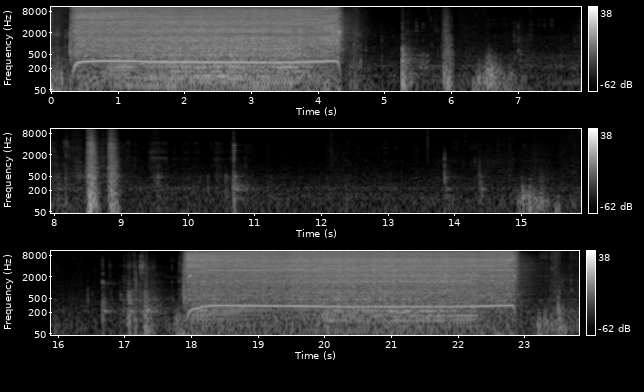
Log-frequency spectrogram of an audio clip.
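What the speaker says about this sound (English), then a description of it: "And I have a drill bit with a stop collar on it." A power drill fitted with a stop-collar bit bores into a wooden table leg for dowel pins. It makes two sustained, loud whirring bursts of about four seconds each, separated by a stretch of quiet handling noises.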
